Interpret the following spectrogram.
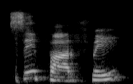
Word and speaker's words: parfait: perfect means it's perfect if you can see in the word perfect also I am not pronouncing the T in the end so no one will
